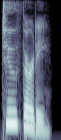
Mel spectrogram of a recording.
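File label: "two thirty", English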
